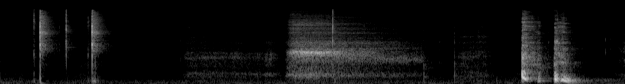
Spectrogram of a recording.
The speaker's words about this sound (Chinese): 公安科长点上一支烟，吸了一口，随即又像两个断片的齿轮打滑那样咳嗽两声， 似乎提醒他别走了神儿。络腮胡心里明白，这声咳嗽是男人与男人之间的语言，他必须要回答的。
